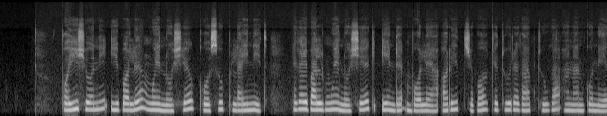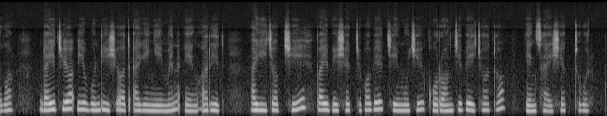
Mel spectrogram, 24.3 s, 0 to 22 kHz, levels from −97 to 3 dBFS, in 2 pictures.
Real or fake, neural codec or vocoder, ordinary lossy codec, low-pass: real; none; Opus, 32 kbps; 19.8 kHz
